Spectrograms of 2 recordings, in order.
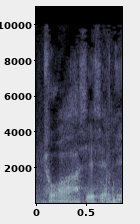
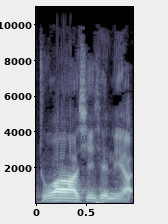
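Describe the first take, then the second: First: The prayer is said in a quiet voice. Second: The prayer is said in a loud voice. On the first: Someone else has come near. "来了个人" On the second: Nobody else is around to hear. "声音可以大一点"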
